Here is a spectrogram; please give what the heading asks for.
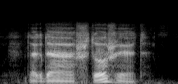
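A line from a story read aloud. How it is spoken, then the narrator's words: Timid question. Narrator (Russian): робко спросила Шейла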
